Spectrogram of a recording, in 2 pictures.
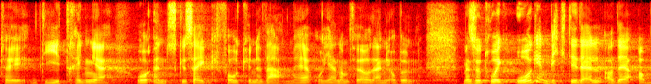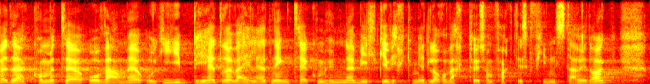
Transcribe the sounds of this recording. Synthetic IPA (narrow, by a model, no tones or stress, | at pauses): t̪ʰœʏd̪ɪt̪ʰɾɛŋːəɔʔœnskəsɛɡfɔɾɔkʰʉnːəʋæːɾəmɛʔɔjɛnːʊmføːʁəd̪ɛnjɔ̰bːənmɛns̬ɔt̪ʰɾuːʁɛɡoːɡɛɪnʋɪkt̪ɪd̪eːlɑ̰ʋd̪ɛʔɑɾbæɪd̪əkʰɔmːət̪ʰɪlʔɔʋæːʁəmɛʔɔjiːbeːd̪ɾəʋæɪleːd̪nɪŋt̪ʰɪlkʰʊmʉːnənəʋɪlkəʋɪʁkəmɪd̪ləɾɔʋæʁk̚t̪ʰœʏsɔmfɑkt̪ɪskfɪnsd̪æ̰ːɾɪd̪ɑːɡ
